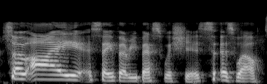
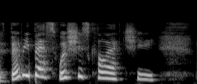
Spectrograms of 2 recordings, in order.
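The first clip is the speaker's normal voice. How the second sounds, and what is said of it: Put-on Irish accent. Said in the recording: “That's my Irish accent.”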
